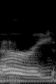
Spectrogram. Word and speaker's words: buried: and it says B-E-R-R-I-E-D. She actually has to misspell this word to pronounce it correctly. – Because it still looks like Burry. It's Bury. It still looks like Bury. B-U-R-Y. Burr. – Just no, Bury.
